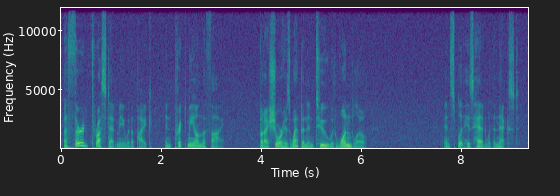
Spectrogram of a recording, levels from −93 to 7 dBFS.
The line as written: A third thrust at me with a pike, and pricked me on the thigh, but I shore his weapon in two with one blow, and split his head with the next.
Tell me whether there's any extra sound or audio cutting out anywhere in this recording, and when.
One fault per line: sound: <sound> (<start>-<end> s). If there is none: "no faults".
no faults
